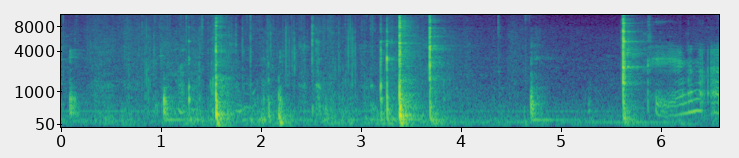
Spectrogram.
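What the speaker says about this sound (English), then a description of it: "And some body lotion. I think that's good. And you stir it." A utensil stirs homemade shark slime mixed with body lotion in a bowl, making scattered clinks and scraping taps against the container, close and moderately loud, with quiet voices in between.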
